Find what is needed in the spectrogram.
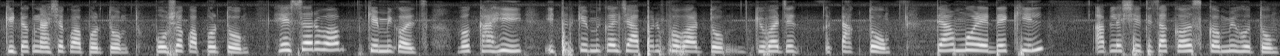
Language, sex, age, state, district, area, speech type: Marathi, female, 18-30, Maharashtra, Ahmednagar, urban, spontaneous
